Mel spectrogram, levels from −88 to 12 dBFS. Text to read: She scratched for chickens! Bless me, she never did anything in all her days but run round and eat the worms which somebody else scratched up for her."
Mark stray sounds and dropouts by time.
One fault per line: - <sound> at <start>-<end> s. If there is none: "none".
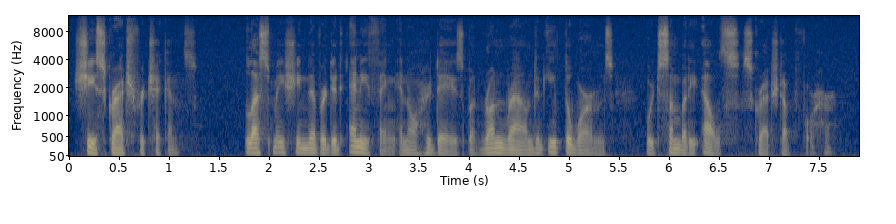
none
